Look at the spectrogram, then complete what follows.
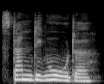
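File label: "standing order", British English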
